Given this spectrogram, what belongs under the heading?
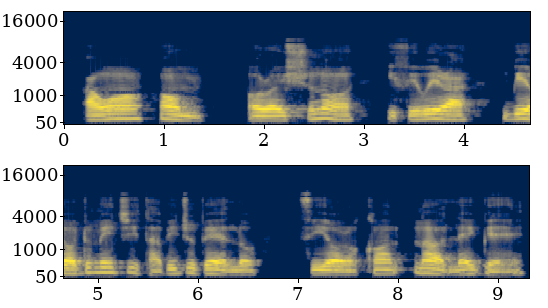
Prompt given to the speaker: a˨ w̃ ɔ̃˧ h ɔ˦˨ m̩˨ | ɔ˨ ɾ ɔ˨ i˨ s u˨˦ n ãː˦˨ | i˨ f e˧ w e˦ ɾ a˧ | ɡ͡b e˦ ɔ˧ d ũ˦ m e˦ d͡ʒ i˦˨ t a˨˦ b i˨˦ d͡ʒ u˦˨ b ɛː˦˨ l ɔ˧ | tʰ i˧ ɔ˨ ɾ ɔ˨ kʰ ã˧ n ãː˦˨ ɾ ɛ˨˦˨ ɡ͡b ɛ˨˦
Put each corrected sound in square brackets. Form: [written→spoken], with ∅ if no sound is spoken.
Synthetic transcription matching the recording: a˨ w̃ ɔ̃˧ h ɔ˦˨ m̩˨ | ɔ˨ ɾ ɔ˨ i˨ [s→ʃ] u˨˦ n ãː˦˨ | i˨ f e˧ w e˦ ɾ a˧ | ɡ͡b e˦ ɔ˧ d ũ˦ m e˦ d͡ʒ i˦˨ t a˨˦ b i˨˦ d͡ʒ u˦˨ b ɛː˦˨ l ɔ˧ | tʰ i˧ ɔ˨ ɾ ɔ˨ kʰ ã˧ n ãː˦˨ [ɾ→l] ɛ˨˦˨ ɡ͡b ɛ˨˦

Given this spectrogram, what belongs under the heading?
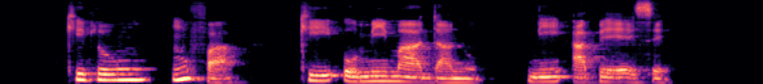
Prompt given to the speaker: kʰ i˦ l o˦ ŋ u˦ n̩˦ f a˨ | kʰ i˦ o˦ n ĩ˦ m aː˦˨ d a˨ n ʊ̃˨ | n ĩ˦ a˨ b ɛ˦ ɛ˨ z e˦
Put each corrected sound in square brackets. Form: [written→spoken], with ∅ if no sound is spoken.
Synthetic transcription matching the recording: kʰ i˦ l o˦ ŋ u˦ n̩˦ f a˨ | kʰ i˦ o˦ [n→m] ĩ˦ m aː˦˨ d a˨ n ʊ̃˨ | n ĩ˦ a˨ b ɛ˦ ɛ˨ [z→s] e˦

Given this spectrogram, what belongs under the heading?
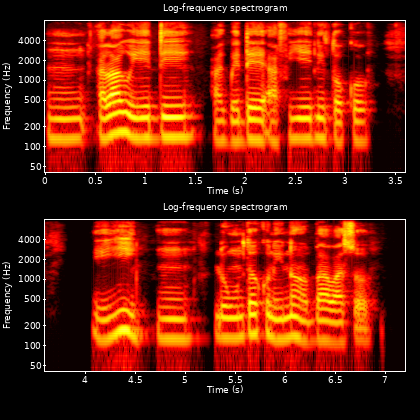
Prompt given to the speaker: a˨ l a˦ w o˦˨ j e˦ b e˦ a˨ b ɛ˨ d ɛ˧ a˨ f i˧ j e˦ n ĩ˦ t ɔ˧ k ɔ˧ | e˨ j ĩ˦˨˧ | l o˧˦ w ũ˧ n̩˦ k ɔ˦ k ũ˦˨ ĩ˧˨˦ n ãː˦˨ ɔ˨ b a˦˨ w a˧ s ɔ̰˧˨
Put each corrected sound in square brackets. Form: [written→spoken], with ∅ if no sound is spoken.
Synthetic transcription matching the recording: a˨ l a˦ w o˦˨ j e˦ [b→d] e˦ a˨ [b→ɡ͡b] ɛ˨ d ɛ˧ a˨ f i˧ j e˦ n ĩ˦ t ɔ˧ k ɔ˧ | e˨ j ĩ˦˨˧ | l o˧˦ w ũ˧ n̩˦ [k→t] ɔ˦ k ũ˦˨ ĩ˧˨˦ n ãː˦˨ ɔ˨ b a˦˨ w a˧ s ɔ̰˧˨

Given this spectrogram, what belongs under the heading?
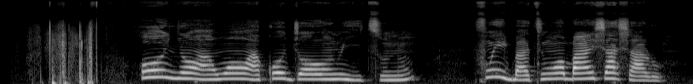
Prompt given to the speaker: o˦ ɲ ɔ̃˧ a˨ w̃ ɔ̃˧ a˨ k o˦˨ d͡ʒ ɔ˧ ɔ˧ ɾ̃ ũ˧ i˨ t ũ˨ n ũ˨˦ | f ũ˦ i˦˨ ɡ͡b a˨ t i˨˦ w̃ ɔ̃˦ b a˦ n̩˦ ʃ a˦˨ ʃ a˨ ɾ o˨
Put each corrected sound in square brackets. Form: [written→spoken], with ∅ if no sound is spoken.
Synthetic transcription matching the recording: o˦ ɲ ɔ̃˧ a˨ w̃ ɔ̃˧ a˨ k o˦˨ d͡ʒ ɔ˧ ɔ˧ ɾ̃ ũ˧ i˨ t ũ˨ n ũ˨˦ | f ũ˦ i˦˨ ɡ͡b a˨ t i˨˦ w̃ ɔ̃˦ b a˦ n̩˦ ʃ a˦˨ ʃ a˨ ɾ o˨

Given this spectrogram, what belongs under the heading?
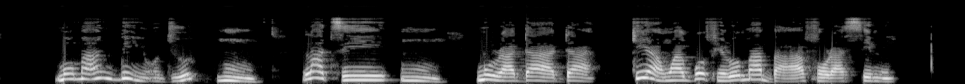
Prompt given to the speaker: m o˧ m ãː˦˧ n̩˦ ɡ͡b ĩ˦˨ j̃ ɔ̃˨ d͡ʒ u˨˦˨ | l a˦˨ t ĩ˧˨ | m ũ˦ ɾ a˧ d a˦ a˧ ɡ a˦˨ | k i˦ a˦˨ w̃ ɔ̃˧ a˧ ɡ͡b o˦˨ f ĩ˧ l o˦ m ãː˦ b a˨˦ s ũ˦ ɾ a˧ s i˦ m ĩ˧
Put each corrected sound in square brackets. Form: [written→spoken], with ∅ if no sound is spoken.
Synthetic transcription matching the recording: m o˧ m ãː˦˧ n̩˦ ɡ͡b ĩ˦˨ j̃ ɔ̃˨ d͡ʒ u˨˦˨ | l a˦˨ t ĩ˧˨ | m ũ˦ ɾ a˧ d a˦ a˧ [ɡ→d] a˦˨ | k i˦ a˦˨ w̃ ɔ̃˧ a˧ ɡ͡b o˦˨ f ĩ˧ [l→ɾ] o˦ m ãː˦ b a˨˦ [s→f] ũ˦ ɾ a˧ s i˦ m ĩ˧

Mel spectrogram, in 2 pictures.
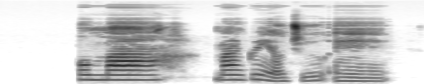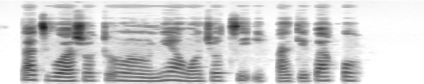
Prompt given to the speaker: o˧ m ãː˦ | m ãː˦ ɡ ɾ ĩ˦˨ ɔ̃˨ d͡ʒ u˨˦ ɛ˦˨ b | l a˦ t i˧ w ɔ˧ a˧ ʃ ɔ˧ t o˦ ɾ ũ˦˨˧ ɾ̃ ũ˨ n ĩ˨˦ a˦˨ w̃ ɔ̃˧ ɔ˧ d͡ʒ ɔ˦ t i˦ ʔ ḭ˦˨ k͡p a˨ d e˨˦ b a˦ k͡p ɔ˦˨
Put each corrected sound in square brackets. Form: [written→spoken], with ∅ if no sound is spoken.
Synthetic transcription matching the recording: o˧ m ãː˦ | m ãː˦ ɡ ɾ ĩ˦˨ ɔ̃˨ d͡ʒ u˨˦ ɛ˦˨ [b→∅] | l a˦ t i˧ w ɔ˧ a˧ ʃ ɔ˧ t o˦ ɾ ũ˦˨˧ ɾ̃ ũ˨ n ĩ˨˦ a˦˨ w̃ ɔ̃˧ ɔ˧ d͡ʒ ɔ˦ t i˦ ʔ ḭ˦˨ k͡p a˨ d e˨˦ b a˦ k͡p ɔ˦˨

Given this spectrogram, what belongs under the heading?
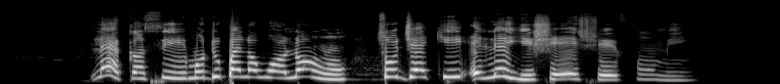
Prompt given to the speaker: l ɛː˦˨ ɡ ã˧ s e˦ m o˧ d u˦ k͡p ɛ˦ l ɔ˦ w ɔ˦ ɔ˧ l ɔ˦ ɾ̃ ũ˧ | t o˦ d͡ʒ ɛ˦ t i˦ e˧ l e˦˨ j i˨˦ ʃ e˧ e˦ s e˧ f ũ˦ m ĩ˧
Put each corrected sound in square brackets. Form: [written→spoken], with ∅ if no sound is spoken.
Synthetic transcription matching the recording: l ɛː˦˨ [ɡ→k] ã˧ s [e˦→i˦] m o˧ d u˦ k͡p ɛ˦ l ɔ˦ w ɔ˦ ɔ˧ l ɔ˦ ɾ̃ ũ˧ | t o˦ d͡ʒ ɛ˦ [t→k] i˦ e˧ l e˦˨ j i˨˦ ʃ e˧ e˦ [s→ʃ] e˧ f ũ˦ m ĩ˧

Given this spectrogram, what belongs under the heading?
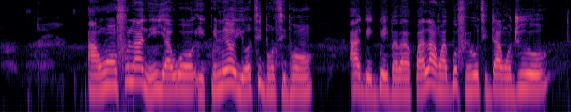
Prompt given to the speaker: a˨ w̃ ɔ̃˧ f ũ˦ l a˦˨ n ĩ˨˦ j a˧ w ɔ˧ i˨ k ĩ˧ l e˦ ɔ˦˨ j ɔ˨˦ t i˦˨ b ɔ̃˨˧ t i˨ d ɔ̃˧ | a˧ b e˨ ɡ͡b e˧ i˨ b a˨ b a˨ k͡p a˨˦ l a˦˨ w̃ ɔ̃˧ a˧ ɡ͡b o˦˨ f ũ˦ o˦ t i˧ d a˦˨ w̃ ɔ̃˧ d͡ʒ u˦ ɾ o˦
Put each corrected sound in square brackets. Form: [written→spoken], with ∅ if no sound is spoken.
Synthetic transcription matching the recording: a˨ w̃ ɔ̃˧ f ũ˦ l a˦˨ n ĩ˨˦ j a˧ w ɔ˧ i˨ [k→k͡p] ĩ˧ l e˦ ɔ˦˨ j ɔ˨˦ t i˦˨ b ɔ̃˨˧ t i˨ [d→b] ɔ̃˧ | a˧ [b→ɡ͡b] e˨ ɡ͡b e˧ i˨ b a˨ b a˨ k͡p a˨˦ l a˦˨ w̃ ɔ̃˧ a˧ ɡ͡b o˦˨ f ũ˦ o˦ t i˧ d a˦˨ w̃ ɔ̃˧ d͡ʒ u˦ ɾ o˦

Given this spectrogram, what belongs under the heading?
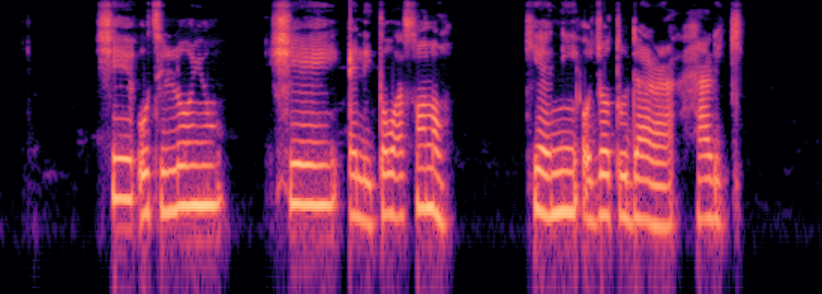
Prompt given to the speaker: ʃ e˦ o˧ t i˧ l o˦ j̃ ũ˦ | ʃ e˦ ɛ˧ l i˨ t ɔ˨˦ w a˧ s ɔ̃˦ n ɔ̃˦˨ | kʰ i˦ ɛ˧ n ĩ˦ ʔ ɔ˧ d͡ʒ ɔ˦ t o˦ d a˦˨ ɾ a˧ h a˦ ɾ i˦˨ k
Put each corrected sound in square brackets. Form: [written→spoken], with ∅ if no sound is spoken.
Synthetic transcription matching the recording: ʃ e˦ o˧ t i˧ l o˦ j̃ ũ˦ | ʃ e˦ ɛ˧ l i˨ t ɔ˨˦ w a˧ s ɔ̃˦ n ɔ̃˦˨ | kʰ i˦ ɛ˧ n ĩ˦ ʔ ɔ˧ d͡ʒ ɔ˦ t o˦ d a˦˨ ɾ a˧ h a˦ ɾ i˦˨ k

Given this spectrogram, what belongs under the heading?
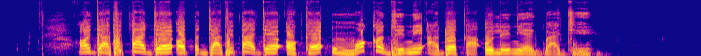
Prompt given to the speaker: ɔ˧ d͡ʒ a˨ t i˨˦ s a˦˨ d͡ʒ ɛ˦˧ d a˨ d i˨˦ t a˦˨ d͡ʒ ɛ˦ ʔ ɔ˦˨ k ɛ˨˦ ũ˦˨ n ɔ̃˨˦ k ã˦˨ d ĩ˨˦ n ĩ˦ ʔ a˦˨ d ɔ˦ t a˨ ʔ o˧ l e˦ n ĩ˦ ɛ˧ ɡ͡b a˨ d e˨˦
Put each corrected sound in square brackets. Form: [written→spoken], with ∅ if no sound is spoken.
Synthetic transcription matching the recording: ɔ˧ d͡ʒ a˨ t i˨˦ [s→t] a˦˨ d͡ʒ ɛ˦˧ [d→d͡ʒ] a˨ [d→t] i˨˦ t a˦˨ d͡ʒ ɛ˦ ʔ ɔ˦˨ k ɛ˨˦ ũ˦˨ [n→m] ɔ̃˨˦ k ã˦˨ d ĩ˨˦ n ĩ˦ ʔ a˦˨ d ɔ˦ t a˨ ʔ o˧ l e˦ n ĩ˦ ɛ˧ ɡ͡b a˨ [d→d͡ʒ] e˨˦

